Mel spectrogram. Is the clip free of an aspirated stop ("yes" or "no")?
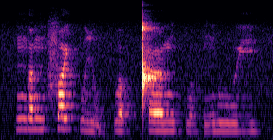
no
